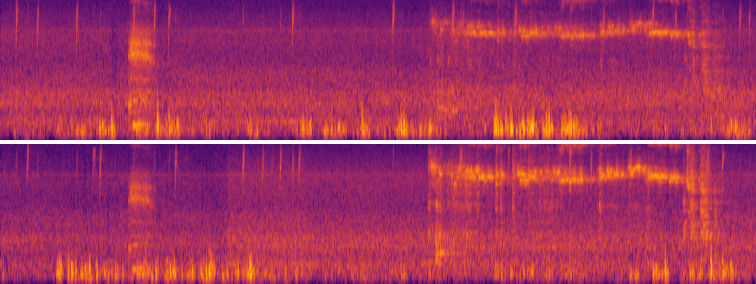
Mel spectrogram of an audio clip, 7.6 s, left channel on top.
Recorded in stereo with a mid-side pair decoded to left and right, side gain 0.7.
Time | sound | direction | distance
1.3 | whispering | 30° left | 0.9 m
4.3 | cutlery clinking | 70° right | 6.5 m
